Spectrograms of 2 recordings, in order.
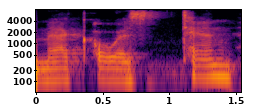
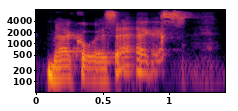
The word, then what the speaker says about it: Mac OS X: And because Apple likes to toy with us, you know, they toyed with us with Mac OS 10 with an X, and then the secret handshake and decoder ring explanation was, no, you pronounce it 10. And if you're in the know, then you say 10.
